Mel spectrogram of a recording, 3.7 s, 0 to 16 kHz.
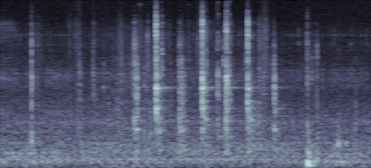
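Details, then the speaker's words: Brand-new Quantum 4Front powerchair: sharp, uneven clicks about two per second when the stopped chair is rocked, showing much movement; owner blames loosely assembled parts. "again this is a brand new chair and look how much movement we have when it stopped you hear that clicking"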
